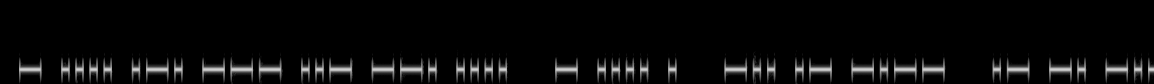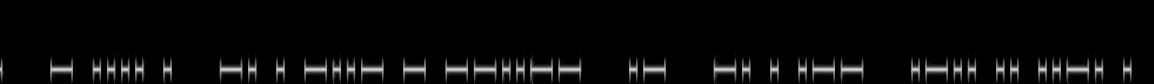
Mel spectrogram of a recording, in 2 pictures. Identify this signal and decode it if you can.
Morse code, heard as a keyed tone, about 17 wpm, 700 Hz. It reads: THROUGH THE DAY AND THE NEXT, A NEW LIFE
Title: Sentences from Top 1000 Words - Review Part 1 - 17wpm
